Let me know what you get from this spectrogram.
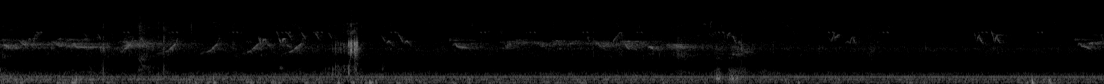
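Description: Songbirds chirping and singing in short repeated phrases over a low steady hum, with an occasional soft knock.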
